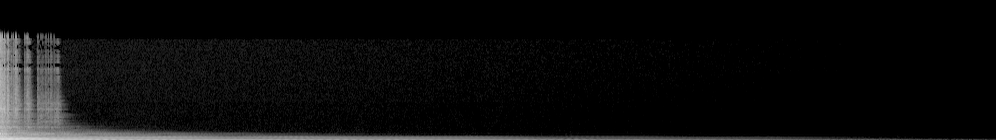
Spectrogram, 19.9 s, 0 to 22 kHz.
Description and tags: A plastic ruler stuck in piano strings recorded with Tascam DP008.
Une règle en plastique coincée dans les cordes graves du piano captée avec le flamboyant Tascam DP008.
piano, detuned, prepared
